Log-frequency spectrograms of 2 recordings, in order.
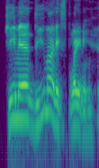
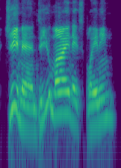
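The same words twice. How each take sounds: First: It is read in a plain, ordinary voice. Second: It is read in an exaggerated, dramatic voice.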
